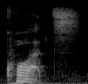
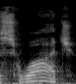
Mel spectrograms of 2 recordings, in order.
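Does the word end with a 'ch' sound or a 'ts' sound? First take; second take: ts; ch. First: The word ends with a 'ts' sound. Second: The word ends with a 'ch' sound. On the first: This is the original Native pronunciation of the name. The speaker calls it right. "But the squatch was quats" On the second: This is the changed, English version of the name. The speaker calls it wrong. "Is not the way the Indians really pronounced it"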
